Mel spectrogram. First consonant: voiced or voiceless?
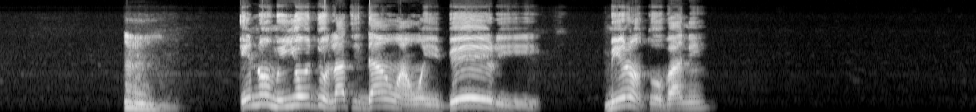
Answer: voiced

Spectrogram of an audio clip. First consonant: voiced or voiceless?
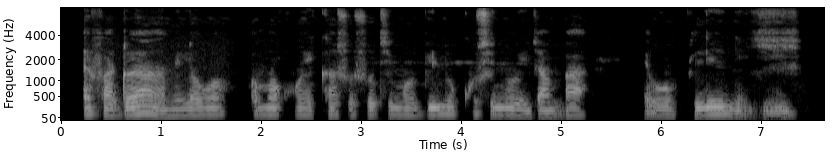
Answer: voiceless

